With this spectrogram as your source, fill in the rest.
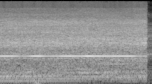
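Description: A LEVOIT cordless vacuum cleaner in turbo mode gives a loud, steady high-pitched whine with a thin tonal hum, running alone at close range before cutting off abruptly at the end.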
